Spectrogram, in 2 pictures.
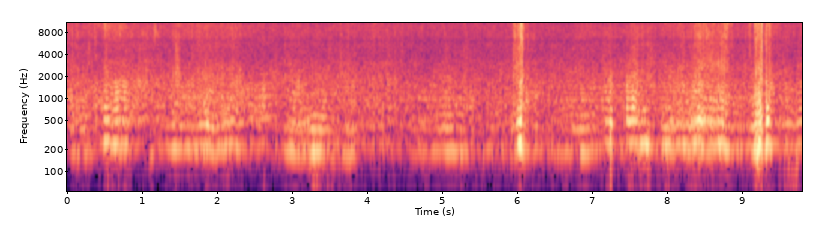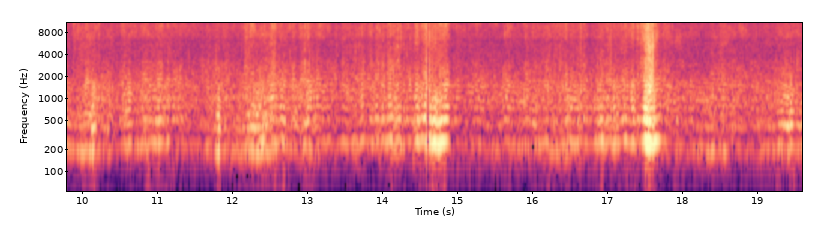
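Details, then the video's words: Dense natural buzzing of honey bees in their hive, a rich wavering drone that rises and falls over twenty seconds, with scattered sharp clicks and knocks from movement inside. "bees therapy hive natural buzzing sound"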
